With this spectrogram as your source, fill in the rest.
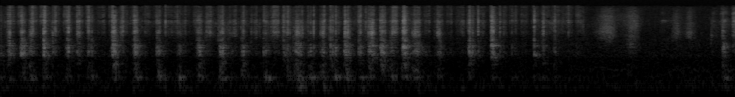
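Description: A wooden stylus scratches flower details into a flat black-coated scratch art paper sheet lying on a table. It makes a quick, irregular series of short, dry, bright scratching strokes, each ending abruptly. The strokes turn softer and more rubbing near the end before a few sharper scratches return.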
